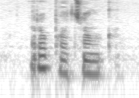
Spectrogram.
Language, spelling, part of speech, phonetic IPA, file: Polish, ropociąg, noun, [rɔˈpɔt͡ɕɔ̃ŋk], LL-Q809 (pol)-ropociąg.wav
